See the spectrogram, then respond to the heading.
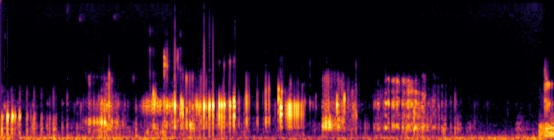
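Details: Red panda at feeding time: long, low gurgling and rumbling from the belly, varying in pitch; ordinary stomach growling (borborygmi).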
